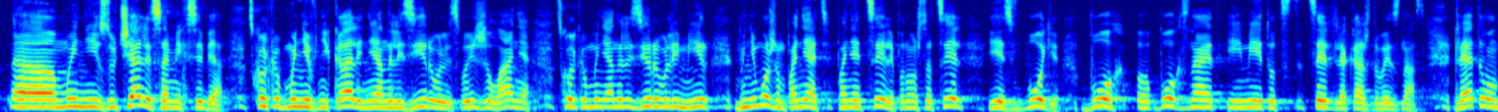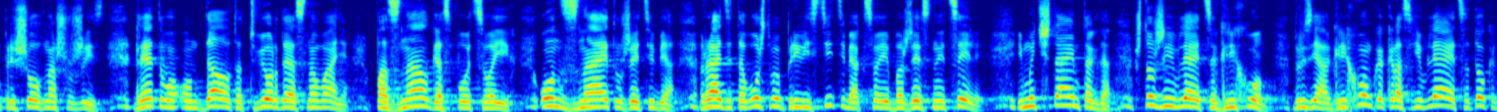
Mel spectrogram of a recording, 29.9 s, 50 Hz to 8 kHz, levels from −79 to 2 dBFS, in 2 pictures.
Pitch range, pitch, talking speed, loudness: 170-200 Hz, 185 Hz, 175 wpm, -24 LUFS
